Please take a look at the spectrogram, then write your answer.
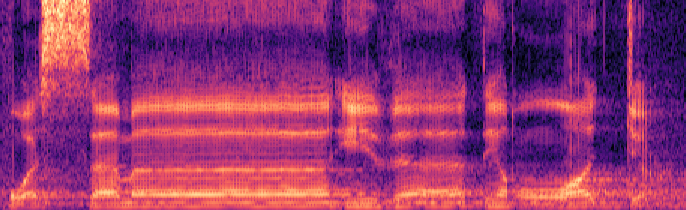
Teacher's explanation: Ya, was-sama ada alif bertemu dengan hamzah, maka sama dipanjangkan 4 atau 5 harakat. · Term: mad wajib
